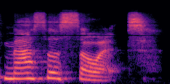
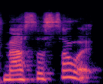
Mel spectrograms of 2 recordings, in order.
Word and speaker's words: Massasoit: For the grandparents and parents and kids that are listening, just say sew it, like sew it up. It's Massasoit. That's an easy way to remember how to pronounce his name.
